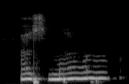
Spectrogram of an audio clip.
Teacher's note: Mim fathah alif mat tabi'i, tetapi karena bertemu dengan huruf hamzah maka menjadi mat wajib muttasil. Nah, ini dibaca panjang 5 harokat.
